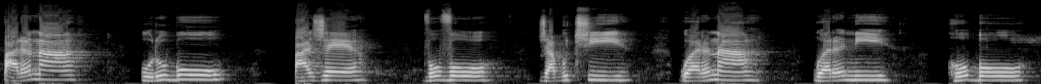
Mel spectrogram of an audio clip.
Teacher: as palavras cuja acentuação tônica recai na última sílaba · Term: oxítonas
